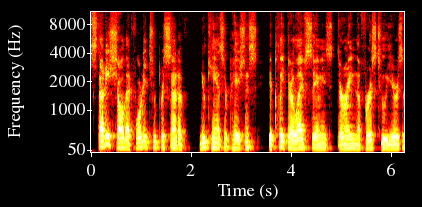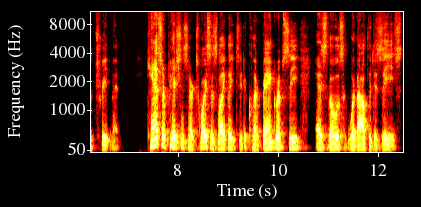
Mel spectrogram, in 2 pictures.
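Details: Adult male speaker; ordinary speech.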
